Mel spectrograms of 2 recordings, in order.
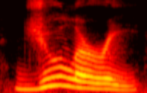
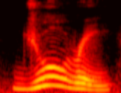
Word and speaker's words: jewelry: this word is that some people pronounce it with three syllables like jewelery and others say it more like jewelry with two syllables the pronunciation with three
